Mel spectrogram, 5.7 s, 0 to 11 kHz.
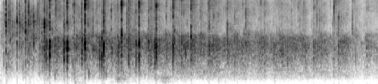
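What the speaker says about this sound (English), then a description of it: "Please a warm applause for Erik Bunger and Florian Wüst." Audience applause at the opening of the IMPAKT Festival 2022, welcoming the two festival curators; a steady wash of many hands clapping that swells briefly and then settles, thinning toward the end.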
